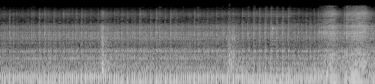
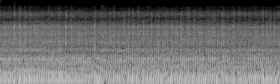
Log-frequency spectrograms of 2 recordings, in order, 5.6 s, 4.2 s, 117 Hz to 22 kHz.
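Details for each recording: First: Suzuki AP50 two-stroke after carb clean, on a quick road test run: revs up hard and pulls but sounds flat, lacking bite at full throttle under load, though otherwise running well. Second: Suzuki AP50 two-stroke after carb clean and refit with airbox, revved by hand (throttle cable not connected): buzzy revs climb and hold cleanly without stumbling or popping once the choke sorted itself out; smooth revving, sounds better.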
